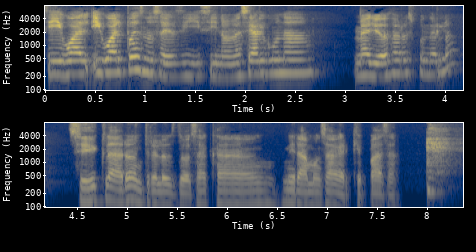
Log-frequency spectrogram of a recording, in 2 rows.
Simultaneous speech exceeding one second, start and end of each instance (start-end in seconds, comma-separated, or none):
none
